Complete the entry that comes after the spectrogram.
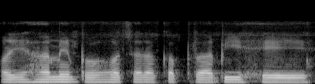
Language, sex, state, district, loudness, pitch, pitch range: Hindi, male, Arunachal Pradesh, Longding, -18 LUFS, 110 Hz, 105-110 Hz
